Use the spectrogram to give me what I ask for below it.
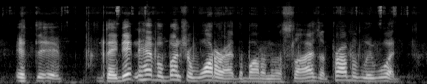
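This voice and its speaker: Talking at a very fast pace, a man with an Appalachian accent has a fairly high pitch and ordinary pitch variation. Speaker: vlogger. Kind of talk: live stream walking vlog. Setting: outdoors in a park. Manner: casual, chatty.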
